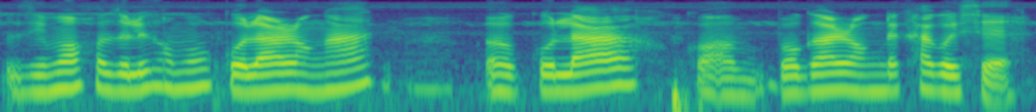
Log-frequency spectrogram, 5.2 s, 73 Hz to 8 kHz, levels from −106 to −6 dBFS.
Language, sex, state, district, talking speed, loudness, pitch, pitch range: Assamese, female, Assam, Sonitpur, 105 wpm, -19 LUFS, 185 Hz, 175-200 Hz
